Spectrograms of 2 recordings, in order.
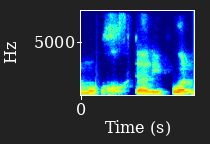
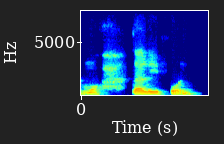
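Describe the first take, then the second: First: The second consonant is a rough kh. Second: The second consonant is a soft h. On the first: The speaker calls it right. "harusnya mukhtalifun" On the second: The speaker calls it wrong. "malah muhtalifun"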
